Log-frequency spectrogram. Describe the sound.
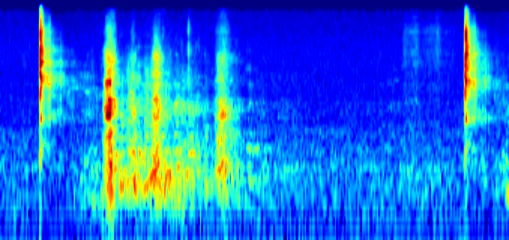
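Two magnets snap together in two sharp, loud clicks several seconds apart, with softer breathy sounds and voices in between.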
